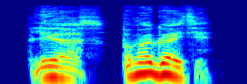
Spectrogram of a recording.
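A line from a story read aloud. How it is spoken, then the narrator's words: Strained hoarse wheeze. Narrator (Russian): Прохрипел из последних сил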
